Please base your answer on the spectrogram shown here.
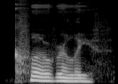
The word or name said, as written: cloverleaf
